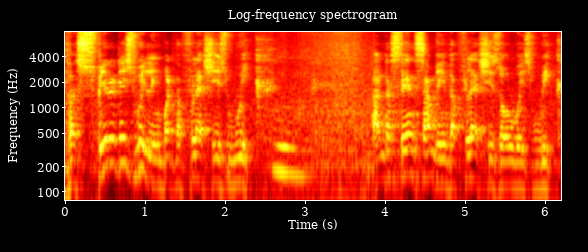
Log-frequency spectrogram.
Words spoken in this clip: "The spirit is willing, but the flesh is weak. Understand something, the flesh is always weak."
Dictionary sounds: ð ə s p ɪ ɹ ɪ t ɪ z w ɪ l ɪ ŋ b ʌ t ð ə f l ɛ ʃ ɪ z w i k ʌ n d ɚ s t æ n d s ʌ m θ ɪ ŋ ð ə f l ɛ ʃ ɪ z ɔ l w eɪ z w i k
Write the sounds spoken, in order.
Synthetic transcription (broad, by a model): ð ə s p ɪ ɹ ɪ t ɪ z w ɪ l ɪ ŋ b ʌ t ð ə f l ɛ ʃ ɪ z w i k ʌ n d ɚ s t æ n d s ʌ m θ ɪ ŋ ð ə f l ɛ ʃ ɪ z ɔ l w eɪ z w i k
